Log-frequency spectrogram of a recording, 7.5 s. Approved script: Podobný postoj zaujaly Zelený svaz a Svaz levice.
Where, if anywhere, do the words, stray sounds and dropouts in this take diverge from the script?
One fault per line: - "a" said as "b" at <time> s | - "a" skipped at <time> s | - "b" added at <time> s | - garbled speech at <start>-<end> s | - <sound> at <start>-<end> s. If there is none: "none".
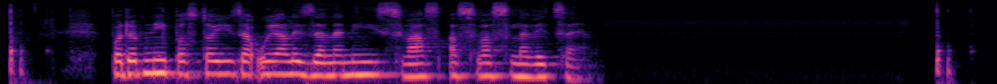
none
